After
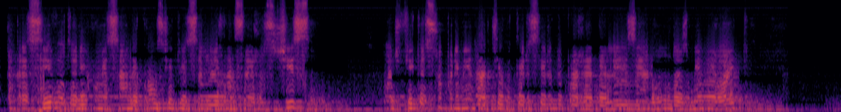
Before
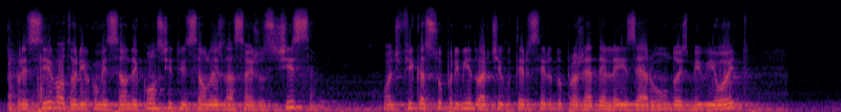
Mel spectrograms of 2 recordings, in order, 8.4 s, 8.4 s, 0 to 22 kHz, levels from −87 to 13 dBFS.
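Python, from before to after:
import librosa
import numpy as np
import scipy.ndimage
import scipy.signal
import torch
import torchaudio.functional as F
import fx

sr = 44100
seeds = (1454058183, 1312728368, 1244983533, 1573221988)

y = fx.lower_of_two(x, sr, delay_ms=2.1)
y = scipy.signal.sosfilt(scipy.signal.butter(4, 74.0, 'highpass', fs=sr, output='sos'), y)
y = fx.high_shelf(y, sr, hz=5400.0, db=7.0)
y = fx.filter_held_notch(y, sr, hz=2.3, low_hz=240.0, high_hz=4500.0)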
